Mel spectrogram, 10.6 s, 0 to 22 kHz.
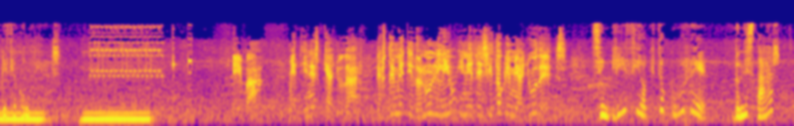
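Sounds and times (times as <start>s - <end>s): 
speech: 0.0s - 2.2s, 3.3s - 10.5s
mobile phone ringtone: 1.1s - 2.4s.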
